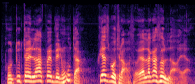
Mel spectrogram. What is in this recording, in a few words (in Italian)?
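"sbotrato", dialettale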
